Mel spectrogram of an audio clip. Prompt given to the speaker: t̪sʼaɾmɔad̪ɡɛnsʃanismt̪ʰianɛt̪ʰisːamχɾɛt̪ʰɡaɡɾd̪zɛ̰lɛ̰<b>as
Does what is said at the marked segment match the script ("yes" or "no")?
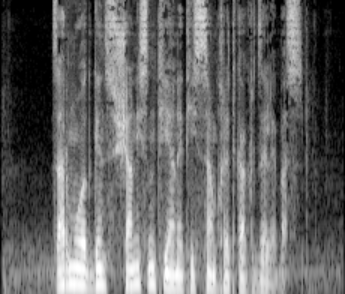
yes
